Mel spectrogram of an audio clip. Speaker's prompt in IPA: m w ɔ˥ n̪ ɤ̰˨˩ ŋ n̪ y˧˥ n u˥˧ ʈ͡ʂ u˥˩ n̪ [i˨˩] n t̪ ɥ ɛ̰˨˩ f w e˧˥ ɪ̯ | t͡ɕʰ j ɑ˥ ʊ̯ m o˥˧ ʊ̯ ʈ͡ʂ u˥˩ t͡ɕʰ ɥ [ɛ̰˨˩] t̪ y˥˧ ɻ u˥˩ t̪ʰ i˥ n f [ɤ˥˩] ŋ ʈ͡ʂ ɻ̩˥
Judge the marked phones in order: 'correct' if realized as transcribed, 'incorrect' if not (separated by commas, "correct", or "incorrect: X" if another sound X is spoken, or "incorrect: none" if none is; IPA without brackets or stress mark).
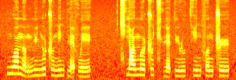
incorrect: i˥, correct, incorrect: ɤ˥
